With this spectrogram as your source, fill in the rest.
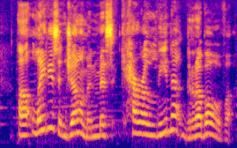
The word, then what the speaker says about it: Grabova: Ladies and gentlemen, Miss Carolina Grabova. Did I say that right? You said it right. Am I supposed to roll the R? Oh, that was so good. Grabova.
